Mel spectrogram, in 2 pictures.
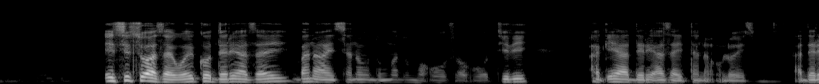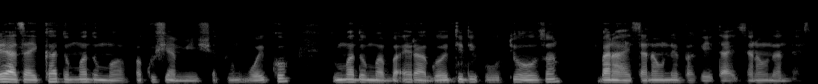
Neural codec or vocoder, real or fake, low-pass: none; real; 7.2 kHz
